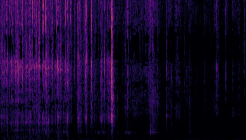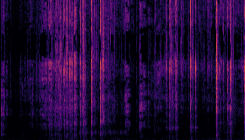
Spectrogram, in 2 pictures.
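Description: A metal knife blade carves thin curled shavings from the top of a solid green olive soap bar held in the hand. Quiet, bright, crisp scraping and crackling come in bursts, with a near-silent pause in the middle before denser carving resumes.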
